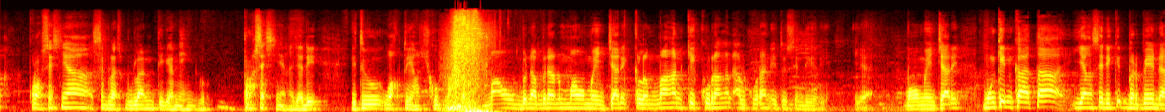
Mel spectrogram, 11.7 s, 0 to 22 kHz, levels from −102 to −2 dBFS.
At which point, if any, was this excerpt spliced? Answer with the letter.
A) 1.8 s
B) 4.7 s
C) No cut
B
